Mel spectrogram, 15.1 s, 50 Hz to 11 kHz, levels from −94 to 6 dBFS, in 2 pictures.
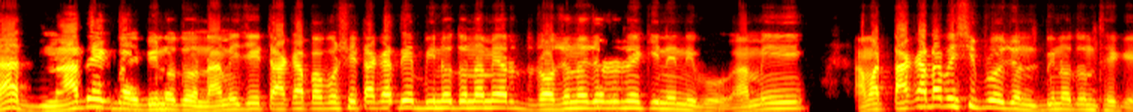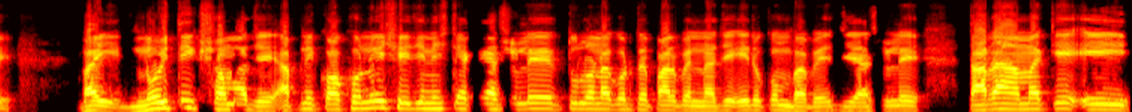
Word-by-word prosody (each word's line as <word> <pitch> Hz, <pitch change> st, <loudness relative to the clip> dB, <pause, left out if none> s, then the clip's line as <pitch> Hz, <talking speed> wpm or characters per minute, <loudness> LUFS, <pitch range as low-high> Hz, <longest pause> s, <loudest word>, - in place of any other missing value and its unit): না, -, -, +6 dB, 0.3 s
না -, -, +4 dB, 0.2 s
দেক 220 Hz, -2 st, +5 dB
ভাই 160 Hz, -2 st, +4 dB
বিনোদন। 145 Hz, -4 st, +2 dB
আমি 145 Hz, +4 st, 0 dB
যেই 165 Hz, 0 st, +1 dB
টাকা 155 Hz, +2 st, +4 dB
পাবো 170 Hz, +1 st, 0 dB
সেই 190 Hz, -, -1 dB
টাকা 190 Hz, +1 st, +4 dB
দিয়ে 200 Hz, -1 st, +3 dB
বিনোদন 190 Hz, 0 st, +1 dB
আমি 195 Hz, -, 0 dB
আর 190 Hz, -, 0 dB, 0.2 s
ডজনে, 175 Hz, +5 st, +3 dB
ডজনে 185 Hz, 0 st, +1 dB
কিনে 165 Hz, -3 st, 0 dB
নিবো। 105 Hz, -7 st, -4 dB, 0.2 s
আমি 150 Hz, +6 st, -4 dB, 0.6 s
আমার 155 Hz, +1 st, +3 dB
টাকাটা 225 Hz, +7 st, +5 dB
বেশি 235 Hz, +2 st, 0 dB
প্রয়োজন 180 Hz, -7 st, +1 dB, 0.2 s
বিনোদন 150 Hz, -1 st, -3 dB
থেকে। 125 Hz, -4 st, -4 dB, 0.5 s
ভাই 130 Hz, +1 st, +5 dB, 0.3 s
নৈতিক 185 Hz, +4 st, +1 dB
সমাজে 150 Hz, -4 st, 0 dB, 0.2 s
আপনি 160 Hz, -, -7 dB
কখনোই 175 Hz, +6 st, 0 dB
সেই 165 Hz, -, +1 dB
জিনিসটাকে 165 Hz, -1 st, -4 dB
আসলে 160 Hz, +2 st, -4 dB, 0.2 s
তুলনা 160 Hz, -1 st, 0 dB
করতে 150 Hz, -1 st, -3 dB
পারবেন 135 Hz, -1 st, +1 dB
না -, -, +2 dB
যে 135 Hz, -, 0 dB
এরকম 135 Hz, +1 st, -4 dB
ভাবে 120 Hz, -1 st, 0 dB
যে 120 Hz, -, -4 dB
আসলে 130 Hz, +2 st, -6 dB, 0.5 s
তারা 140 Hz, +4 st, +5 dB
আমাকে 155 Hz, +2 st, 0 dB, 0.2 s
এই 150 Hz, 0 st, +2 dB
160 Hz, 185 wpm, -18 LUFS, 145-180 Hz, 0.6 s, না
